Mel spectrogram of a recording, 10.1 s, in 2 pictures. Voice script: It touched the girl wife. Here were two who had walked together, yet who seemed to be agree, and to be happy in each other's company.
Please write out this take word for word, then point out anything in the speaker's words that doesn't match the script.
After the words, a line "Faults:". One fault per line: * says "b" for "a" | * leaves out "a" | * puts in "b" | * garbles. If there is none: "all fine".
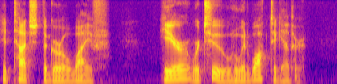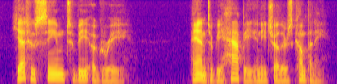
It touched the girl wife. Here were two who had walked together, yet who seemed to be agree, and to be happy in each other's company.
Faults:
all fine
